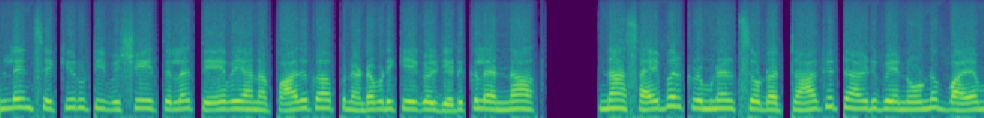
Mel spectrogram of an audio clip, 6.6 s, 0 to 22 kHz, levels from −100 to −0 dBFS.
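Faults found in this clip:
Speech fuzzy and crackly throughout, treble buried under dense broadband hiss. 1-bit DFPWM compression, heavy damage. Encoder sends one bit per sample, only nudging an adaptive level up or down, so quantisation noise is large and spread across the band. Grain density fits a roughly 48 kbps 1-bit stream.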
